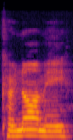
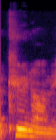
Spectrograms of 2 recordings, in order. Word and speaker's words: Konami: And Konami, all alone, is the... you're not saying it right. Oh, Kunami. That's better.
